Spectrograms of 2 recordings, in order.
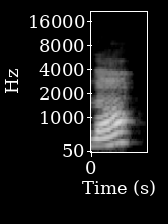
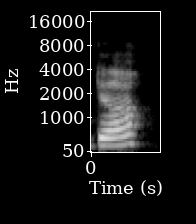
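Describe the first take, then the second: First: The word begins with a th sound. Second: The word begins with a plain d sound.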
